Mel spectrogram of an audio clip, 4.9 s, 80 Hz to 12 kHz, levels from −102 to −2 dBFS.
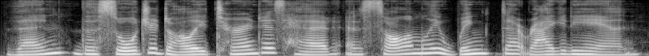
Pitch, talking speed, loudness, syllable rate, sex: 205 Hz, 160 wpm, -16 LUFS, 4.5 syllables/s, female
